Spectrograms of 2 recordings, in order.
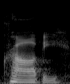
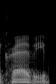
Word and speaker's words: Krabi: I thought it was supposed to be pronounced Krabi, like a raw. Oh. But then everybody there, including Thai people, say Krabi.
